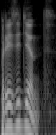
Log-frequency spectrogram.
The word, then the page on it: prezident: Russian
